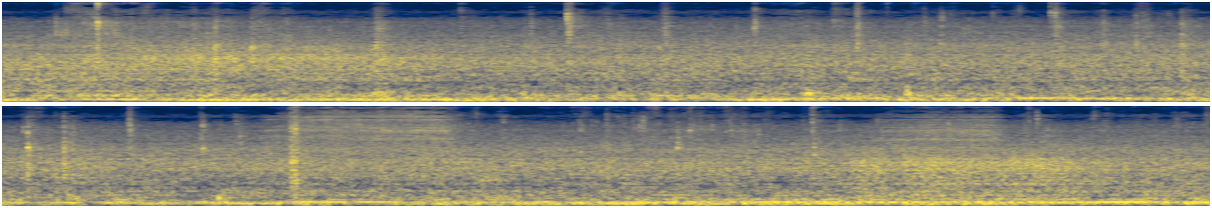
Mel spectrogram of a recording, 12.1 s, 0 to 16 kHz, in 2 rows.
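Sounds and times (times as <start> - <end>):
fingers mixing noodles: 0.0 - 12.0.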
